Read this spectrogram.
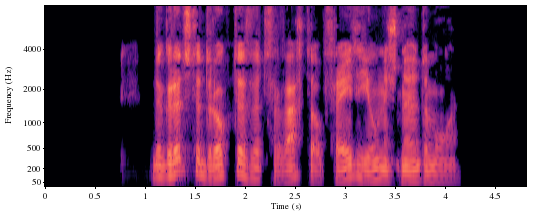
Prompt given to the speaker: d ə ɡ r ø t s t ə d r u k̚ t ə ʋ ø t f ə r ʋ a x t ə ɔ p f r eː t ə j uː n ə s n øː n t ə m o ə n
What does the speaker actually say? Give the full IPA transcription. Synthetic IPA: d ə ɡ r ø t s t ə d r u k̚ t ə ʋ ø t f ə r ʋ a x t ə ɔ p f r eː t ə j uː n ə s n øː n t ə m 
